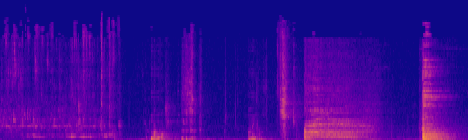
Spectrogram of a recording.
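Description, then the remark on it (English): Scotch is poured into a glass: a few soft splashy drips, then a steady trickling pour lasting under a second, ending with a sharp clink of glass. “Isn't this the scotch you nicked from my desk? Never mind, just pour it.”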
